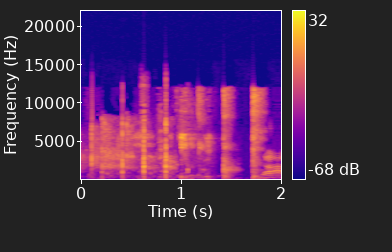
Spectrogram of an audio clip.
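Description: Scattered, irregular hand claps from a few people over a video call, mixed with short bits of cheering voices, as a placing is announced.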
